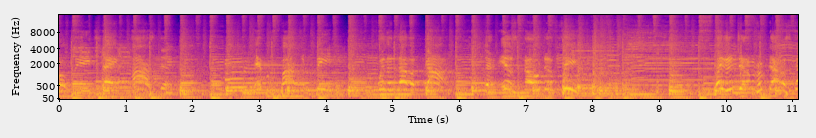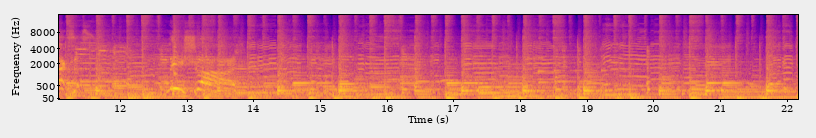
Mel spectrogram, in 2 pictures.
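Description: Live band playing an upbeat rock-and-roll song with a steady beat: drum kit, electric guitar, keyboards and saxophone, with a lead singer.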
